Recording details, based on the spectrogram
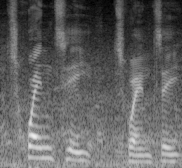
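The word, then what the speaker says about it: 20V20: one it's the sayat 2020 now it's written 20 v20 don't pronounce the V because it stands for vision which relates to the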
